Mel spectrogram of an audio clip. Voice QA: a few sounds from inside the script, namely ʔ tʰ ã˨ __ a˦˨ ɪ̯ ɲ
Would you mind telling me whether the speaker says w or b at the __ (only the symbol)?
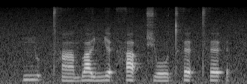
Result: b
